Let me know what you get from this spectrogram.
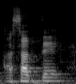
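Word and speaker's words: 明後日: means day after tomorrow the kanji is very similar to ashta but in the middle there is a kanji which is go o ato which means after so overall it's read as asate and it means day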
